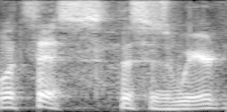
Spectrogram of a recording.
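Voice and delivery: ordinary talk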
